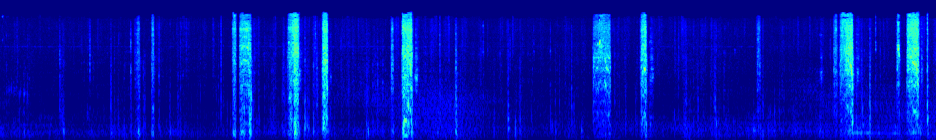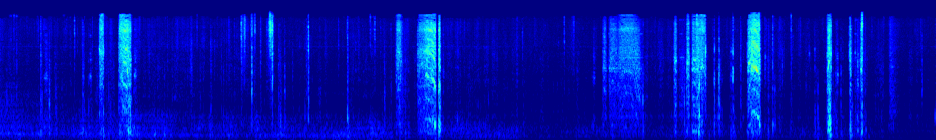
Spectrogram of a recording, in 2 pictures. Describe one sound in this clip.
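A tool knocks and clicks against a wooden frame.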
